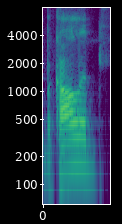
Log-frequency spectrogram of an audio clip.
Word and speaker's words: Bacolod: And I don't that Bacolod is pronounced Bacoled, Bacoled, Bacal, Bacauli led, Bacalid, Bacalid. Is that right? Bacalid.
